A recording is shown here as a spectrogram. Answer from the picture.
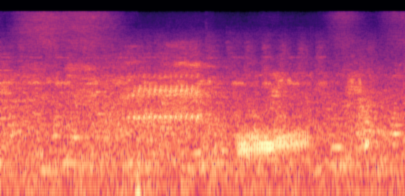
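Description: Frog croaks from the bayou scene's sound effects: a rapid pulsed trill about two seconds in, then a deeper, louder croak lasting about a second.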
